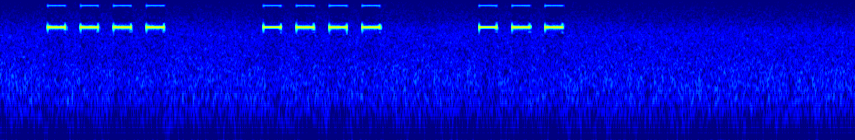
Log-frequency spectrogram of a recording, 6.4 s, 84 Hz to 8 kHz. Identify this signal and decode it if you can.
Beep code, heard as a piezo beeper, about 3250 Hz. 4-4-3. In Phoenix BIOS tables: maths coprocessor failure.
